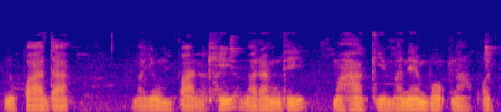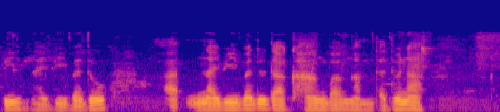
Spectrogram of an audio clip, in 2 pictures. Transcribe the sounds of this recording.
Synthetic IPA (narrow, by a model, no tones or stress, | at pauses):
nupadɐ | mɐjumpankʰimɐɾɐmdi | mɐhakːimɐnembok̚nɐot̚pinajbibɐdu | najbibɐdudɐkʰaŋbɐŋɐmdɐdunɐ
